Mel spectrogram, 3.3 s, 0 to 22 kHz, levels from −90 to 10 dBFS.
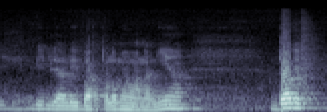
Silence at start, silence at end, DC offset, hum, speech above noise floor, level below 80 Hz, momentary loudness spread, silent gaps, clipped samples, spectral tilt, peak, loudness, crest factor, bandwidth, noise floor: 0 s; 0.1 s; under 0.1%; none; 30 dB; -50 dBFS; 16 LU; none; 0.1%; -10 dB/octave; 0 dBFS; -14 LUFS; 16 dB; 7.8 kHz; -45 dBFS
